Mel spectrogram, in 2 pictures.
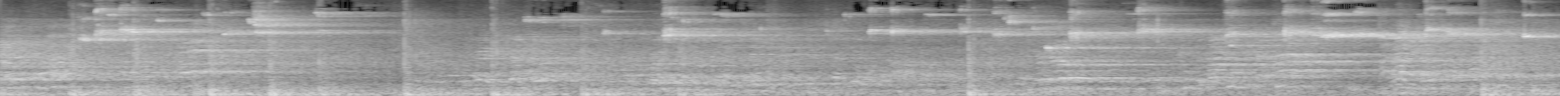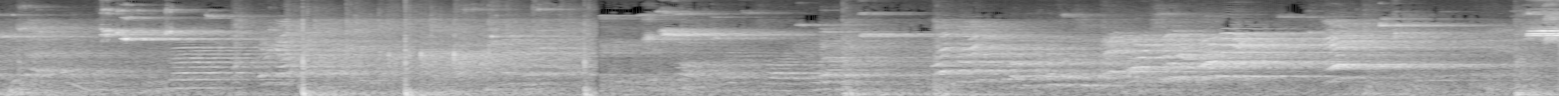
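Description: Basketball bouncing repeatedly on a hardwood court during play, with short high sneaker squeaks and players calling out, in a large gym.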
